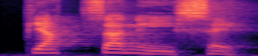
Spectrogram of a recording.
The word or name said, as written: Piazzanese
